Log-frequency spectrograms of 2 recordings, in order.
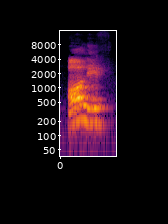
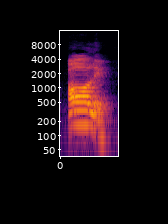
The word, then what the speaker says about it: olive: El aceite de oliva se escribe así en inglés y tenemos acá esta O marcada en negrita porque tenemos que entonarla alto, y es olive. Miren cómo termina acá, con B, olive.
